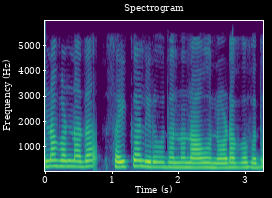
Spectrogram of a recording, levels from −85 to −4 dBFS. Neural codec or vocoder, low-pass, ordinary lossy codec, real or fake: none; 5.4 kHz; AAC, 32 kbps; real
